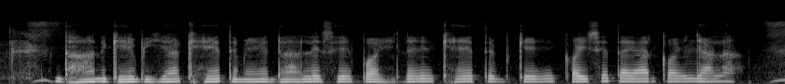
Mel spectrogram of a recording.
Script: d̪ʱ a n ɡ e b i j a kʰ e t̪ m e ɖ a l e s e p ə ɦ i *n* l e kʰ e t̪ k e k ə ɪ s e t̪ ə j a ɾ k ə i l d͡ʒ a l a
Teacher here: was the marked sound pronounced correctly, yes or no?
no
